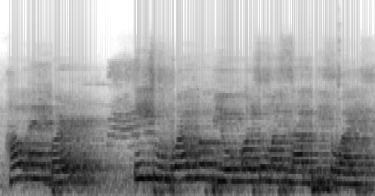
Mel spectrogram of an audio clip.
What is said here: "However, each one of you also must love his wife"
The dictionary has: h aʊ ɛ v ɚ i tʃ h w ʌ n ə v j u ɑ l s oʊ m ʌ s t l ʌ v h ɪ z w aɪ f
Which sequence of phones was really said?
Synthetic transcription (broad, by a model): h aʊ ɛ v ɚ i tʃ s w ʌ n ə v j u ɑ l s oʊ m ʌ s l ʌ b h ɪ s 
